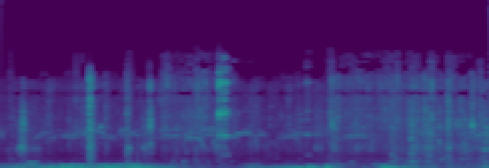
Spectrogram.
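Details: Short loud coos from breeding pigeons during a meal, two swelling phrases then a thump of movement.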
